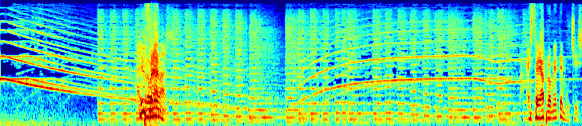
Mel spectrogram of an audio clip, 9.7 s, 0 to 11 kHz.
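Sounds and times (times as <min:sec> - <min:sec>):
police siren wailing: 0:00.0 - 0:09.6
speech: 0:02.3 - 0:02.9, 0:08.9 - 0:09.6.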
